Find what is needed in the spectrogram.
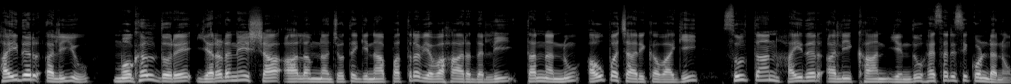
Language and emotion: Kannada, neutral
